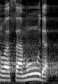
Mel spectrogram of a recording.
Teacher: Huruf mu dipanjangkan 2 harokat karena di depannya terdapat waw sukun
